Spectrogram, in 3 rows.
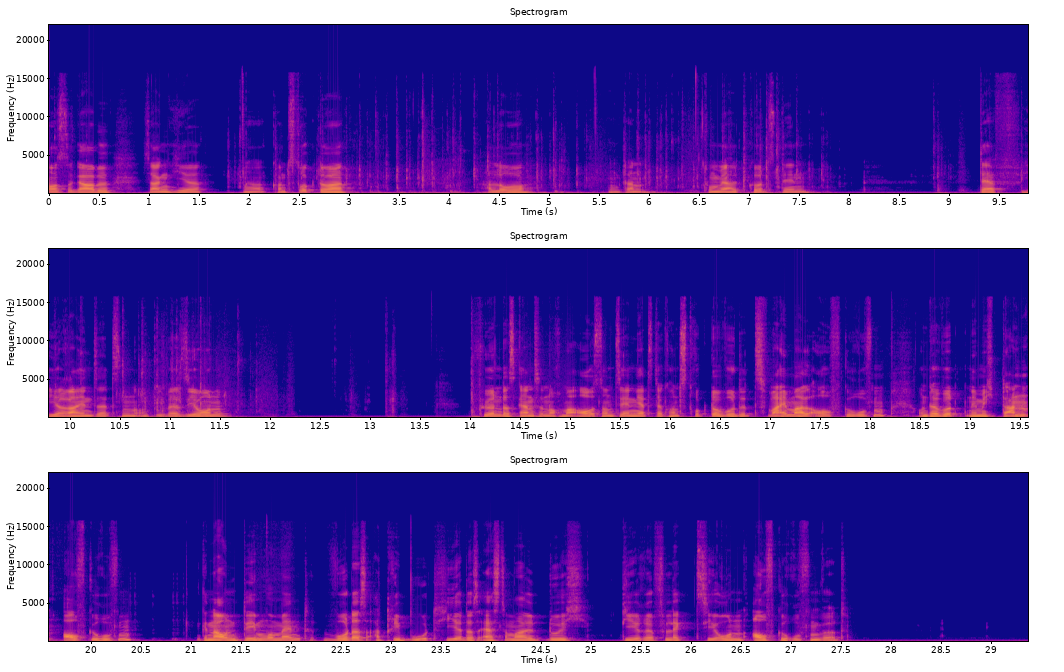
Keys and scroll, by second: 1.6-5.4 typing, 5.8 ctrl+alt+7, 5.9 ctrl+alt+0, 6.0 ctrl+alt+7, 6.1 ctrl+alt+0, 6.5 Left, 6.7 Left, 6.9 Left, 7.0-11.9 typing, 9.8 Right, 10.0 Right, 13.2 shift+4, 14.1 ctrl+F5.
